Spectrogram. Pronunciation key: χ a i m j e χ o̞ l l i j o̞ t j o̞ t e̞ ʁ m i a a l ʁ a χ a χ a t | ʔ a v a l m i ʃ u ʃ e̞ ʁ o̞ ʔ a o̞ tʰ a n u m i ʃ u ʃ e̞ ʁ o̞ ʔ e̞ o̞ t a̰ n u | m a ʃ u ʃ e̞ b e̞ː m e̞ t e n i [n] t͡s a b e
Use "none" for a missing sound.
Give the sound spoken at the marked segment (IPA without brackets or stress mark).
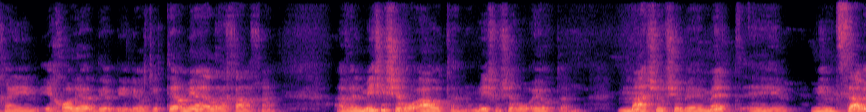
m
